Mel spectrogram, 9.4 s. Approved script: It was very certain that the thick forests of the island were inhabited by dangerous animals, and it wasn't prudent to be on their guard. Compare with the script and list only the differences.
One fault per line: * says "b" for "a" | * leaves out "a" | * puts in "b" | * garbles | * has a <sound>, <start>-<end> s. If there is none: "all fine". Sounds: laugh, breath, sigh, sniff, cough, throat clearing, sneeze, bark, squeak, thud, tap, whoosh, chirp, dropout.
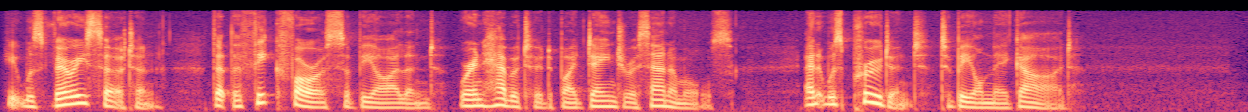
* says "was" for "wasn't"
